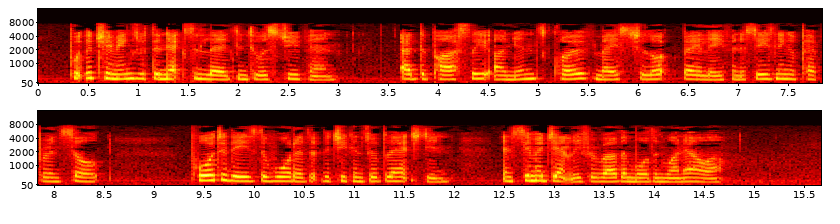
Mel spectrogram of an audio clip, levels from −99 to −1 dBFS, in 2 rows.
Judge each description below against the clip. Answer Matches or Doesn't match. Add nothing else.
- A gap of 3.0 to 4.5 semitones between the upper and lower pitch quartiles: Doesn't match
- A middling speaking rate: Matches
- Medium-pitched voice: Doesn't match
